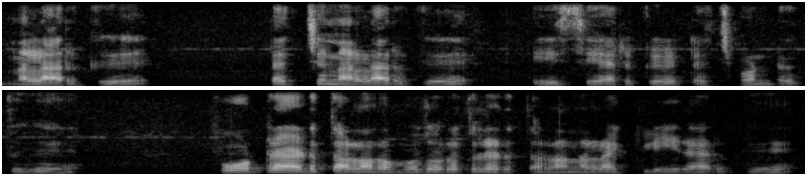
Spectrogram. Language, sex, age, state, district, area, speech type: Tamil, female, 45-60, Tamil Nadu, Nagapattinam, rural, spontaneous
